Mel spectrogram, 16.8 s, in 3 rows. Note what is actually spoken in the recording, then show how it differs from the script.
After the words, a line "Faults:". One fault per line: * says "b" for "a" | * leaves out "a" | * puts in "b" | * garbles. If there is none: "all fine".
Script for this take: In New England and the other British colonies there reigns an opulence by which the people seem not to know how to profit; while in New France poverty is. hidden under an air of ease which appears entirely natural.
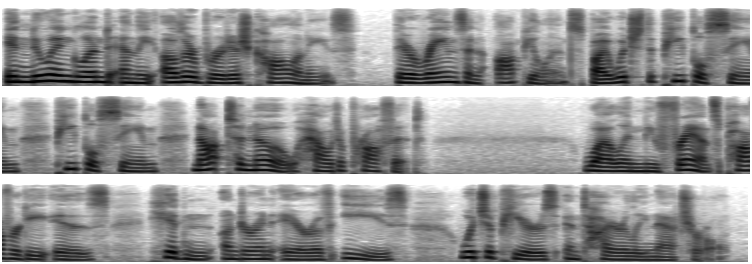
In New England and the other British colonies there reigns an opulence by which the people seem people seem not to know how to profit; while in New France poverty is. hidden under an air of ease which appears entirely natural.
Faults:
* puts in "people seem"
